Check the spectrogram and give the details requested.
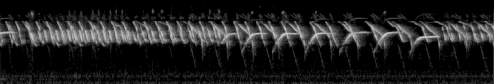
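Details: ['Loud song of a Belgian canary, opening with a rapid buzzy trill, then breaking into a string of sharp, arching whistled notes, several per second.']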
